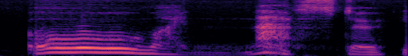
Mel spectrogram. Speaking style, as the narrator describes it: he cried

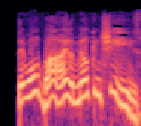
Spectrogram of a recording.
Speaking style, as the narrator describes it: Barry whined

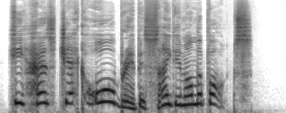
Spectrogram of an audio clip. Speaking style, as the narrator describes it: she cried

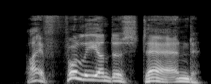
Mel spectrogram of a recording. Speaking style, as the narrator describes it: said McLaurin bitterly

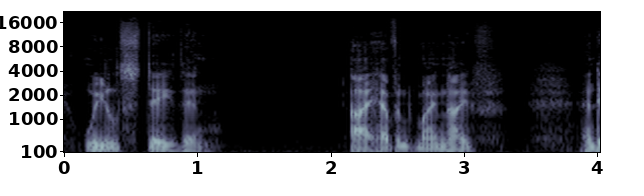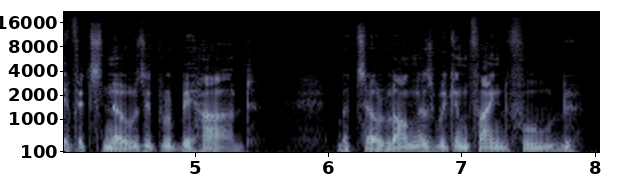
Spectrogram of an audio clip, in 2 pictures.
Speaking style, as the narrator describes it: he said in his grave, quiet voice

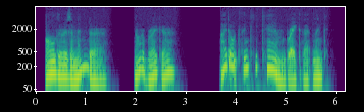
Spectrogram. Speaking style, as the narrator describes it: He said in his quiet, easy voice

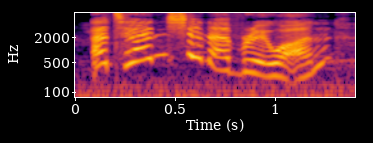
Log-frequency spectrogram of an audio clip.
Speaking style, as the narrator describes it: Varish called gaily, loud enough for the entire party to hear

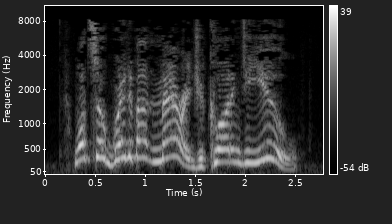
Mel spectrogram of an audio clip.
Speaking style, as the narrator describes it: exasperated, Irene had shouted at her

